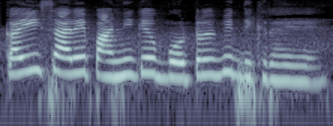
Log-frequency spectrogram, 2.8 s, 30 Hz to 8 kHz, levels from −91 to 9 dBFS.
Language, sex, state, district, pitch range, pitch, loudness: Hindi, female, West Bengal, Alipurduar, 245-310 Hz, 285 Hz, -16 LUFS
